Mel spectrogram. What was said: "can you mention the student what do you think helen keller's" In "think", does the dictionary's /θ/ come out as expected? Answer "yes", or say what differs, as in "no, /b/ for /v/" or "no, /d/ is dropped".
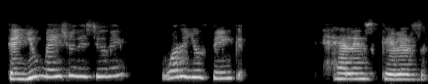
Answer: yes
